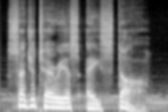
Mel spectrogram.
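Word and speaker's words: Sagittarius A*: They named it Sagittarius a star, pronounced Sagittarius, a star after the constellation where it resides.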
